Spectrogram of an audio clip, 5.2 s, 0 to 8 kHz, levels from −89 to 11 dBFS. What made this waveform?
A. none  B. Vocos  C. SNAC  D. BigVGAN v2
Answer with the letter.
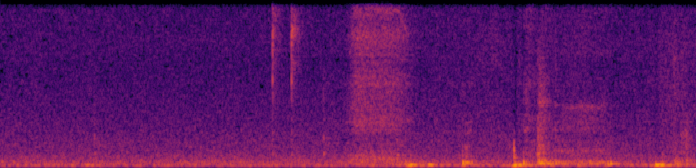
A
